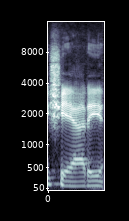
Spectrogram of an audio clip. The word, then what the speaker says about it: Shadi: the funny thing is folks in the Midwest who have like the accent, like, so let me get a salad, like they say it right. So it's like, I love going to like Chicago and Detroit because they're like, hey, Shadi, and I'm like, oh, that's how you say it.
